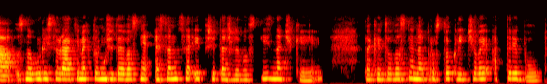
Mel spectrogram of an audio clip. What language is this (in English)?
Czech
